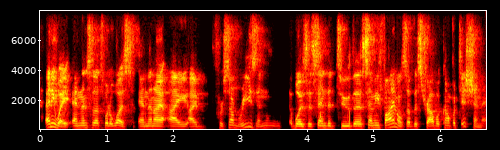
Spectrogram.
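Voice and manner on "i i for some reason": ordinary delivery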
